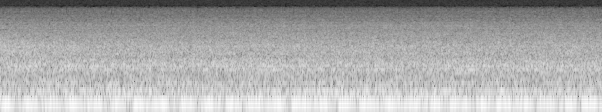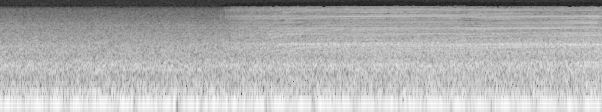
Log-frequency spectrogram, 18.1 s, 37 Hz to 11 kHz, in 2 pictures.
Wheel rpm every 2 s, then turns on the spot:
0, 0, 0, 0, 0, 0, 0, 0, 0.
none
